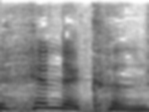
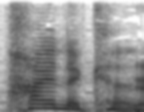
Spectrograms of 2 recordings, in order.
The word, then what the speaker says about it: Heineken: 不是 Heineken 是 Heineken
